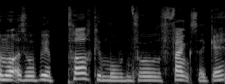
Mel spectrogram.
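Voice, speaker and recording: In a put-on character voice with a rumbling sound, a woman speaks at a very fast pace with a medium pitch and fairly even intonation, in a dry, close sound with no echo. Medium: read story. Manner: grumbling, irritable.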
